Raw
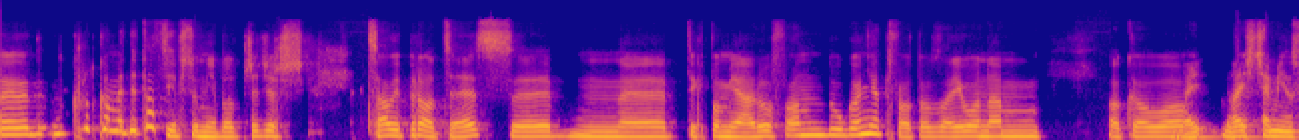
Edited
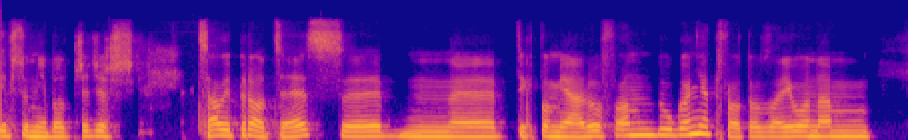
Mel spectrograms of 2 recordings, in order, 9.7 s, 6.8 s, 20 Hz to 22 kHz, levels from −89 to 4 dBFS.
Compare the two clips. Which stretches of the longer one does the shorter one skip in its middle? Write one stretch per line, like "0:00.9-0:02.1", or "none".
none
